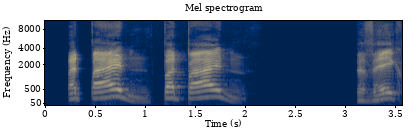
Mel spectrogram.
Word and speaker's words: Vivek: that Biden but Biden Vivek rhymes with cake um okay so that's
